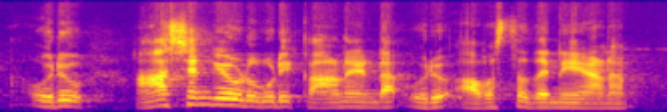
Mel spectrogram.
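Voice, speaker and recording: There is noticeable background noise behind the speaker. A man talks with ordinary pitch variation. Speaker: homeopathic doctor. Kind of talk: educational health talk to camera.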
